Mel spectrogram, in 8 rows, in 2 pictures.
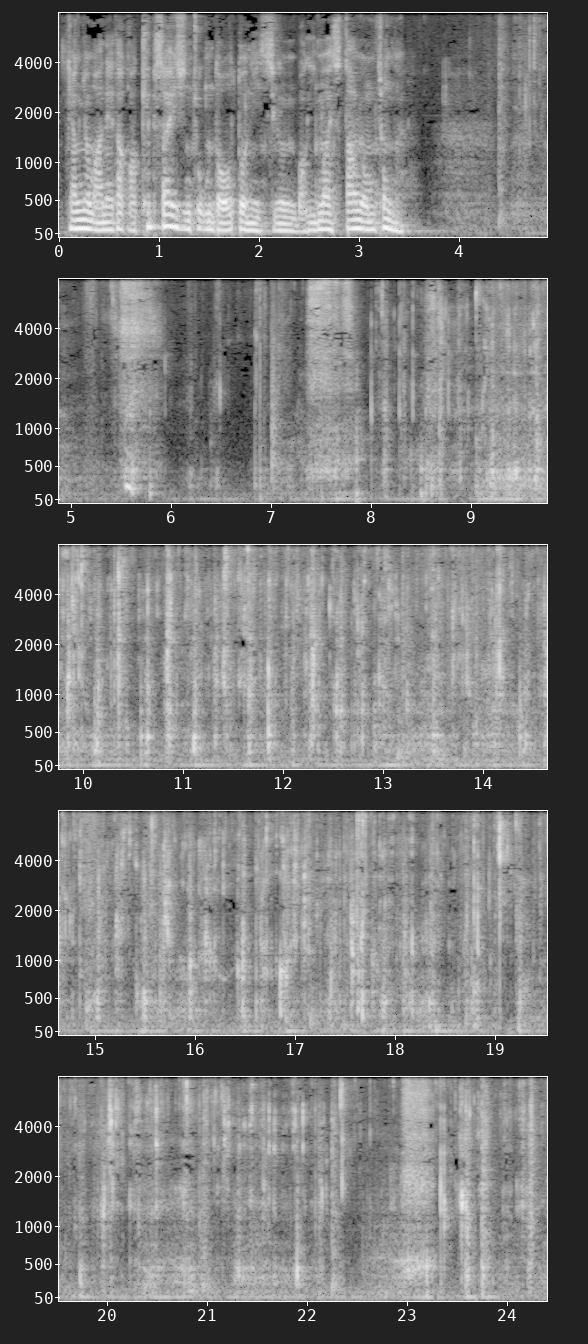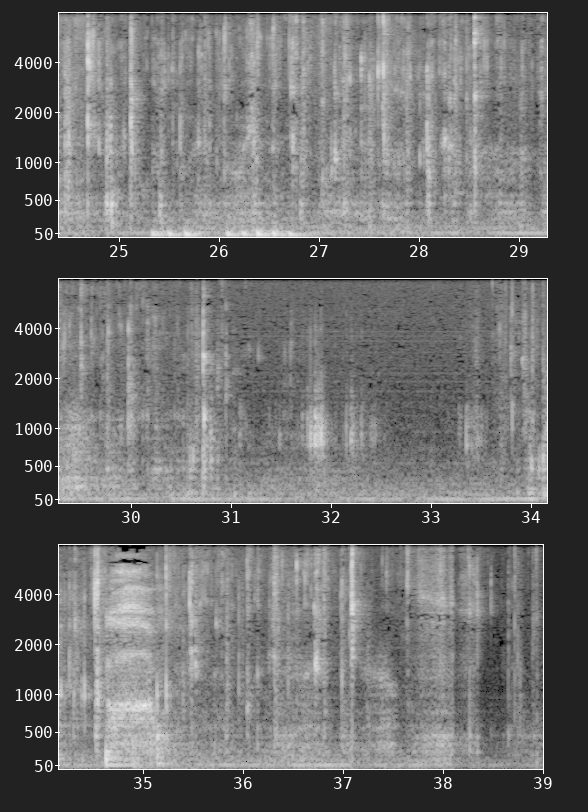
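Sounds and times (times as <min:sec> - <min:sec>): wet chewing and mouth clicks: 0:04.4 - 0:32.4, 0:33.3 - 0:39.0.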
